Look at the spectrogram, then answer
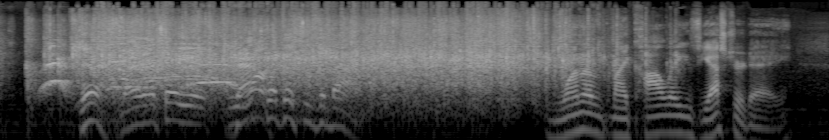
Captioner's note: cheers and applause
